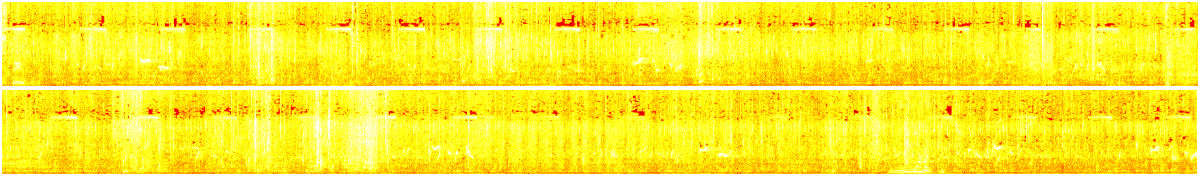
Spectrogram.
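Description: Water drips and trickles as hands scoop it.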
